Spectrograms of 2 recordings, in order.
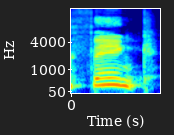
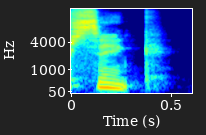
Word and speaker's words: think: Instead of saying think, some learners say tink or sink. Instead of this, they say dis or ziz. Quick tip. Place your tongue between your teeth, not behind them, and gently blow air out.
